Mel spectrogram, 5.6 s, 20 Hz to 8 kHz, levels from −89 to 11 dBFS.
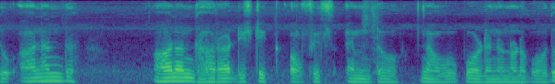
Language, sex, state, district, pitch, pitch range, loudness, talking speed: Kannada, male, Karnataka, Bangalore, 110 Hz, 105-125 Hz, -19 LUFS, 85 wpm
